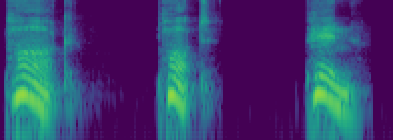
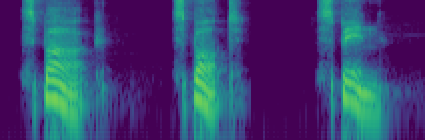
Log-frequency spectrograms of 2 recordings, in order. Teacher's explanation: It is normally aspirated, which means there's an audible puff of air when it's released. P. This is very clear before a vowel sound. · It's nearly always aspirated except before s.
